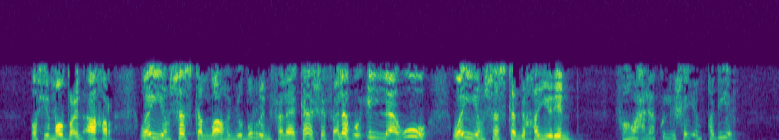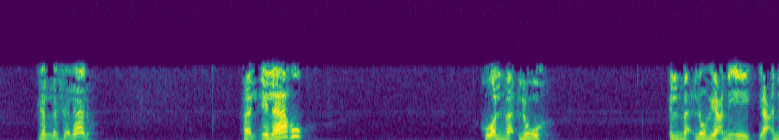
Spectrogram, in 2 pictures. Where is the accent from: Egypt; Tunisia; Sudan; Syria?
Egypt; وأسأل الله سبحانه أن يجعل بلدنا مصر وسائر بلاد المسلمين أمنا أمانا سخاء رخاء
